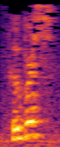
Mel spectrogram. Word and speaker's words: hubris: It is a form of humility, lest in our hubris. So I needed the H is silent.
